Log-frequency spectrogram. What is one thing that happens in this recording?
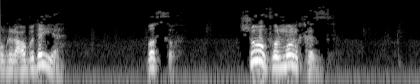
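An elderly man shouts angrily nearby.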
